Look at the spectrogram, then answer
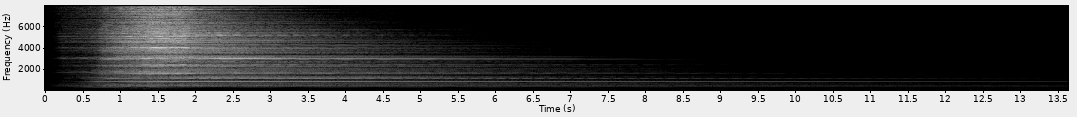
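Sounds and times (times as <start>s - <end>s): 
bowed suspended cymbal crash: 0.4s - 6.9s.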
